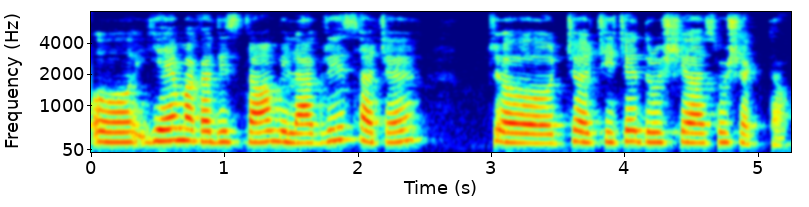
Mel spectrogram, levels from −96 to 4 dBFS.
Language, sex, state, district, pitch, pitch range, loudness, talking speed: Konkani, female, Goa, North and South Goa, 220 Hz, 210-235 Hz, -16 LUFS, 115 wpm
